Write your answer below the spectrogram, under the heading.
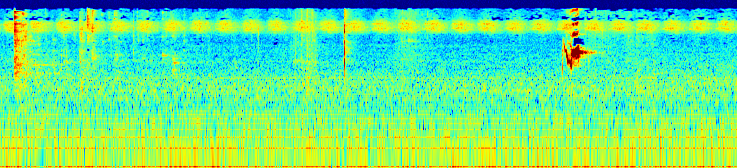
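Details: One of two pet budgerigars, a green and a yellow, gives one sharp, high squawking chirp after a stretch of near quiet.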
